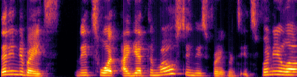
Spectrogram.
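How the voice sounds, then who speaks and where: In a non-native accent, a woman speaks at a high pitch with very wide pitch swings. Her pace is fairly slow against a quiet background. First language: not English. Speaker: perfume reviewer. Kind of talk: product review. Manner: casual, halting with self-corrections.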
